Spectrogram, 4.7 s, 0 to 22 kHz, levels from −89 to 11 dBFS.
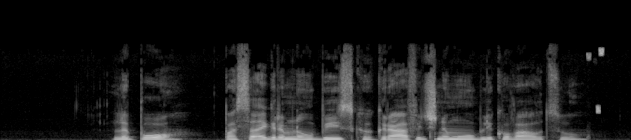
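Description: From 4.40 to 4.54 s, bit errors from weak reception slip past error correction into the MP2 data, corrupting samples, which puts short blips of noise in single sub-bands, and scale factors, which make sub-bands jump in level for up to a frame. This DAB burbling lays a brief burble over the speech.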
